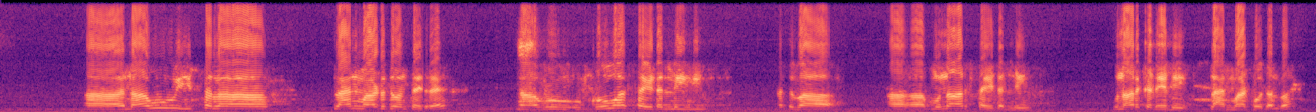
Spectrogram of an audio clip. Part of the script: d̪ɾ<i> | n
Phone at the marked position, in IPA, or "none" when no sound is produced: e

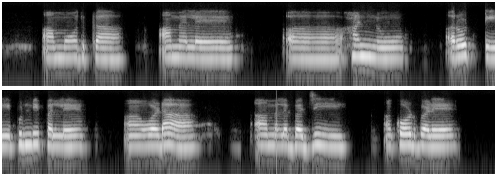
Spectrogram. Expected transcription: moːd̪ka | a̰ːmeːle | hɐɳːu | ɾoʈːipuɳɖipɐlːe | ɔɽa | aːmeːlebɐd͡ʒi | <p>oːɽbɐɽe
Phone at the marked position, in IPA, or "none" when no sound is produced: k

